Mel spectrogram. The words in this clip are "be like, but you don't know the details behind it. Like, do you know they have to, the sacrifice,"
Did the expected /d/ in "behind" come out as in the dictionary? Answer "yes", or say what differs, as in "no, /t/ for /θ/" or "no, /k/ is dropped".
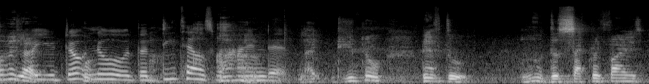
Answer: yes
